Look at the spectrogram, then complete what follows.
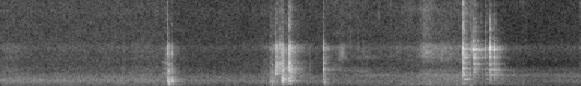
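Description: Metal hand tools clinking and clanking against metal in a few separate bursts: one a couple of seconds in, a cluster around the middle, and another cluster near the end.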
